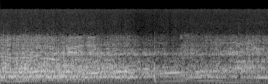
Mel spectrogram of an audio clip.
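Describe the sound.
A car drives off with a continuous engine drone. Its tone climbs steadily in pitch during the latter half as it pulls away.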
